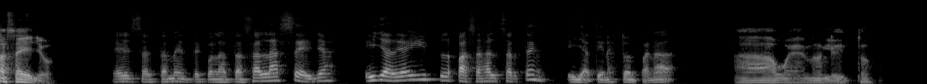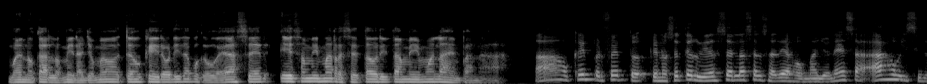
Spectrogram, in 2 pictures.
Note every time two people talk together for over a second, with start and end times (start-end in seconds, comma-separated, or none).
none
